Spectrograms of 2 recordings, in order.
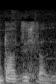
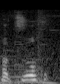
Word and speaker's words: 達久: 鈴木達久っていつもタツオって読んじゃうんですか。達久です。 – タツオ、タツオって読んじゃってあれって思う。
